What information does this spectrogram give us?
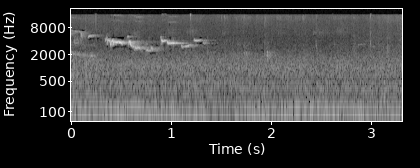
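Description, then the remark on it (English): A small bird tweets a quick run of thin, high chirps, several short notes slipping downward within the first second and a half, then only a soft, low background rumble remains. “And the wee birdie's Twitter tweet.”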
